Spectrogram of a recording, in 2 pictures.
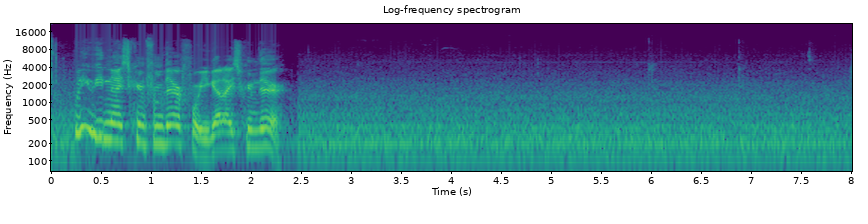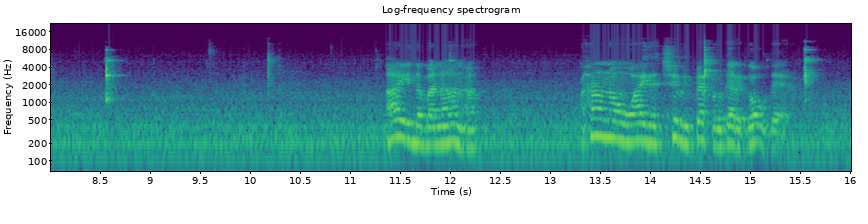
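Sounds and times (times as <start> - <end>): low electrical hum: 0.0 - 16.0.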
